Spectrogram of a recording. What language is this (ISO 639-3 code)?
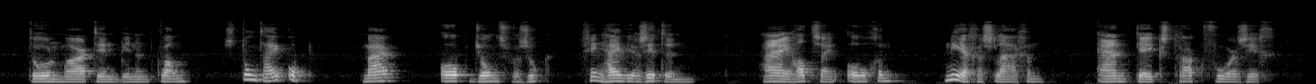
nld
